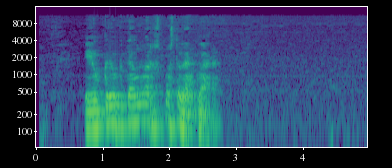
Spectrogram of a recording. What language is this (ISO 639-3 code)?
glg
